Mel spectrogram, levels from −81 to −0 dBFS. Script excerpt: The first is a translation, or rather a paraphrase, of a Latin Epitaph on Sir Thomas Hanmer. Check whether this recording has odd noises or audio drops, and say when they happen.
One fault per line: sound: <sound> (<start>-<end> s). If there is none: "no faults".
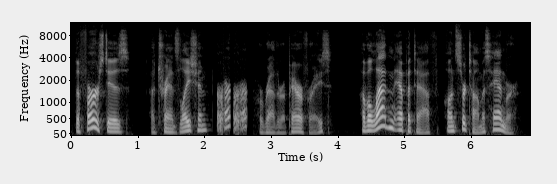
sound: laugh (2.2-2.6 s)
